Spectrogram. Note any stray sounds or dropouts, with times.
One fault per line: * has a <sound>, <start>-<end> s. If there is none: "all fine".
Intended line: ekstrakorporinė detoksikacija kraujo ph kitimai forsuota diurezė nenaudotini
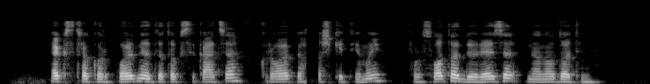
* has a dropout, 3.1-3.2 s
